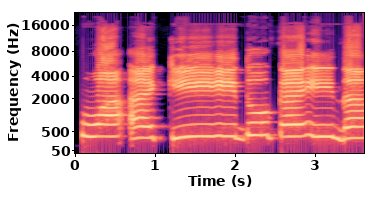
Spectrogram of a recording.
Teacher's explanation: کی کو ہم کھینچیں گے کیونکہ کاف کے ساتھ یا مدہ ہے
